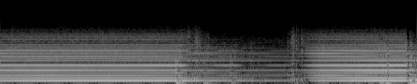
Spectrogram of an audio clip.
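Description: Electric guitar through a Bliss Factory two-germanium-transistor fuzz pedal: a sustained, fuzzed note held at one pitch, fading a little and then picked again about two and three seconds in.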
